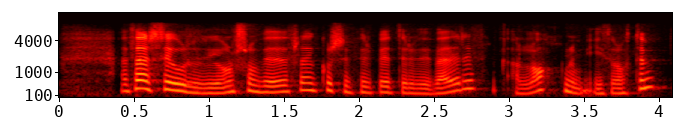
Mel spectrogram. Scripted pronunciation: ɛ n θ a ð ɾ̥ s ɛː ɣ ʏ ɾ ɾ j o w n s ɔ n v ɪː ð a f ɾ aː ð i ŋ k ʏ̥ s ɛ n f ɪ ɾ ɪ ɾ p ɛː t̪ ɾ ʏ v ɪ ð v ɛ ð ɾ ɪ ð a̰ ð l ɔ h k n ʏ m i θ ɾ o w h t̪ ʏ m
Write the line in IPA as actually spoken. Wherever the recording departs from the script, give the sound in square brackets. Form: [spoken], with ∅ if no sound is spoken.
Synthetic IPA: ɛ n θ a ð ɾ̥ s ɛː ɣ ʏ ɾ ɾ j o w n s ɔ n v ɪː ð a f ɾ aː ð i ŋ k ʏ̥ s ɛ [m] f ɪ ɾ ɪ ɾ p ɛː t̪ ɾ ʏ v ɪ ð v ɛ ð ɾ ɪ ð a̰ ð l ɔ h k n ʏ m i θ ɾ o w h t̪ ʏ m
